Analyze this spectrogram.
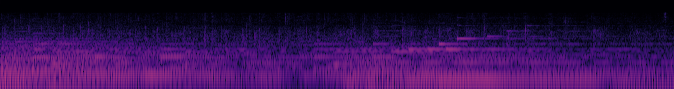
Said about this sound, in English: And everyone claps their hands unto the Lord.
